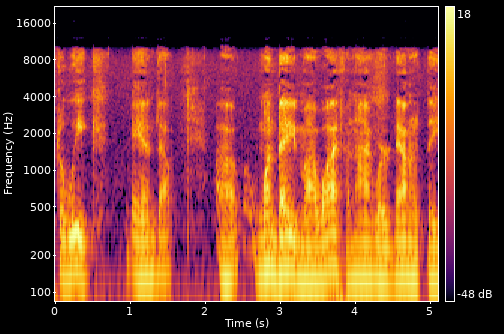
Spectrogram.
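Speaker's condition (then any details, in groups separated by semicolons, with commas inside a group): Parkinson's; tremors as early symptom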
